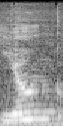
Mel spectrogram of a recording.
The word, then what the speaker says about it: Jung: last name wrong, but his last name is spelled J U N G, but I think it's pronounced Yung or if you know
